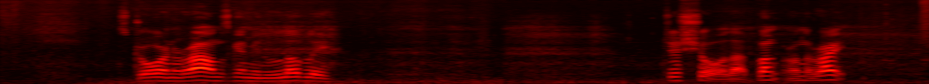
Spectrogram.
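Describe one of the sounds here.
A man speaks casually nearby outdoors.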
